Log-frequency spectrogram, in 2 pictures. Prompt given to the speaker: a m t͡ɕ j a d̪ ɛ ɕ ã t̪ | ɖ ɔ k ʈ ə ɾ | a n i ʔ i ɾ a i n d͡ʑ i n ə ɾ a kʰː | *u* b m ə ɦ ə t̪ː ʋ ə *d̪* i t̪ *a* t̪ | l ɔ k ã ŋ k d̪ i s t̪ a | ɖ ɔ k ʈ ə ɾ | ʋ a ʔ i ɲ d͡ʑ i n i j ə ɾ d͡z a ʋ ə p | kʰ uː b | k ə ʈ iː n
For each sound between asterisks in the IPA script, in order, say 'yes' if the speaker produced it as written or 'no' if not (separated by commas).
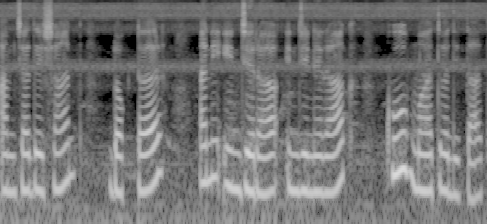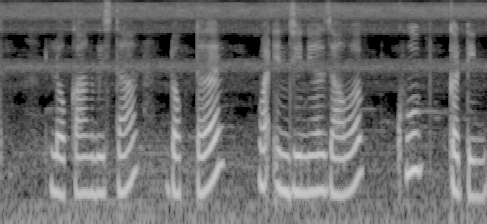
no, yes, yes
